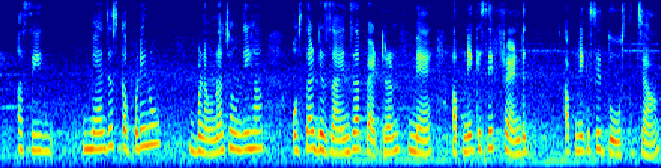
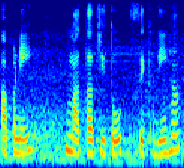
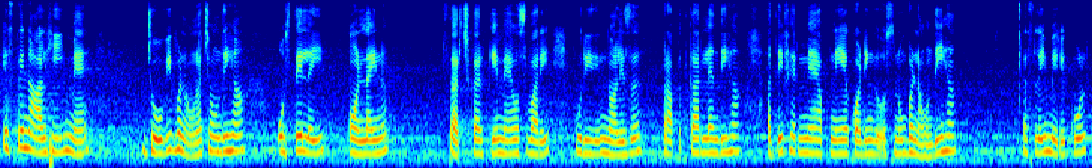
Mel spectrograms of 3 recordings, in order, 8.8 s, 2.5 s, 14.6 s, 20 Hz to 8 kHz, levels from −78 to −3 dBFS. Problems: none marked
